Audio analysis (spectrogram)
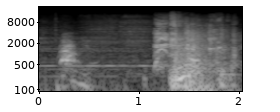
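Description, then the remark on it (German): A dog barks twice: a brief, lighter yelp first, then after a pause a louder, longer, rougher bark that lingers for almost a second. “Klappe, Köter!”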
